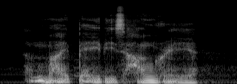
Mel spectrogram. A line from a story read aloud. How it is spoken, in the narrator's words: croaked out from the open cavern of her mouth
